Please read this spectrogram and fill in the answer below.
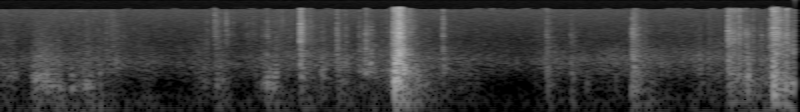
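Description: Polished aluminum solar cooker reflector panel being opened out from its folded state: a string of light clicks and knocks as the sheets shift and hit the table, with one sharp knock about halfway through.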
